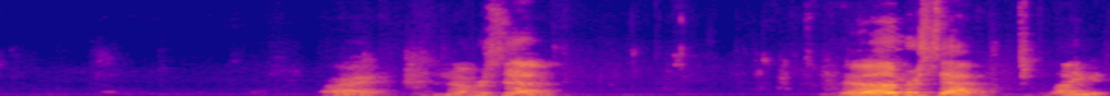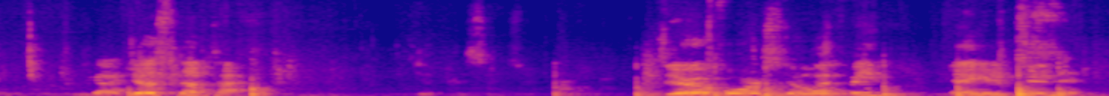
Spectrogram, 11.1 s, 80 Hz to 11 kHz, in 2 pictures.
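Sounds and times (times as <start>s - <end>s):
man speaking: 4.2s - 6.9s, 8.8s - 11.0s.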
